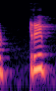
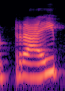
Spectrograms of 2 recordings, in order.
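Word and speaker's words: trip: यहाँ पर इसको ट्रिप पढ़ना है, इसको ट्राइप नहीं पढ़ना है।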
